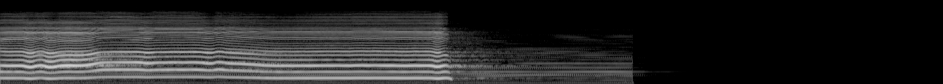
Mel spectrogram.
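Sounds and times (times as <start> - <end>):
carnatic music in raga rasikapriya: 0.0 - 6.8.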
